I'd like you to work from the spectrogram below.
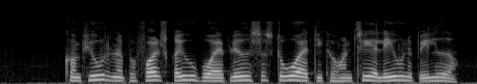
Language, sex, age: Danish, female, 48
